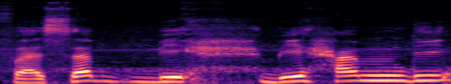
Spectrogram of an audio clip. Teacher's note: huruf H harus dialirkan dan dikeluarkan nafasnya karena memiliki sifat hams dan bihan di mim juga harus dialirkan bihamdihamdi dibaca jelas Hamdi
